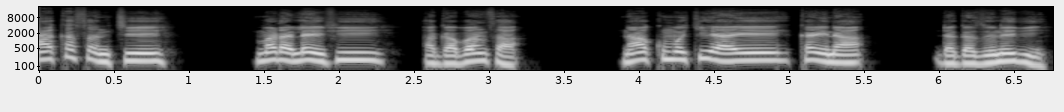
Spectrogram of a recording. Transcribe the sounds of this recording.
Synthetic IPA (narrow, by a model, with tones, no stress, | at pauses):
na˦kɐ˦sɐ˨nt͡ʃe˦ | mɐ˦ɽa˨la˦˨jɸiː˦ | ʔa˨ɡɐ˨bɐ˦nsa˨ʔ | na˦kʷʊ˦ma˦kʲɪ˦jaː˨jeː˦ka˦jnaː˦ | dɐ˨ɡa˨zʊ˦nʊ˦biː˨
